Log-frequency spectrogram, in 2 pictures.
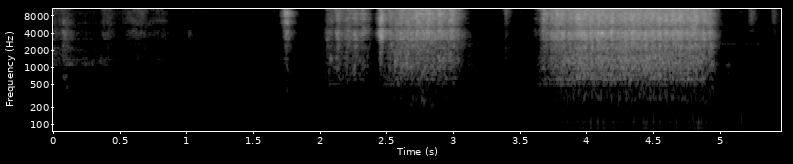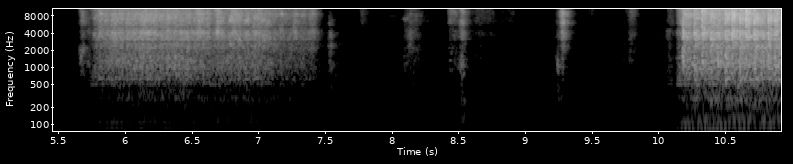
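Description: Sewing machine stitching the top of a drawstring bag onto its lining panel, running in several bursts of steady whirring separated by short pauses, close and fairly loud, with no talking.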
